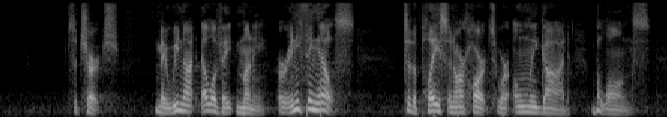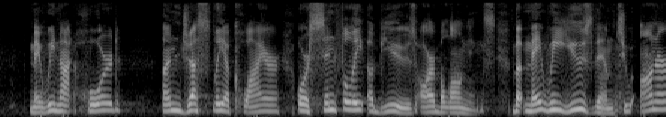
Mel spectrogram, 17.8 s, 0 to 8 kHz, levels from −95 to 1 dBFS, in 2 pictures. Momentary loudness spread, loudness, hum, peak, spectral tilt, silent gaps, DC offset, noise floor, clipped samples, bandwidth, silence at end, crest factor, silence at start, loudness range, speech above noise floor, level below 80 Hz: 16 LU; -37 LUFS; none; -16 dBFS; -6.5 dB/octave; none; under 0.1%; -77 dBFS; under 0.1%; 7.6 kHz; 0 s; 22 dB; 0.9 s; 5 LU; 41 dB; -72 dBFS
